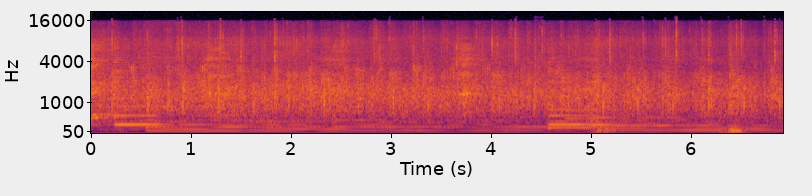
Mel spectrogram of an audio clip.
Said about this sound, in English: Oh, come on, clap your hands unto the Lord.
